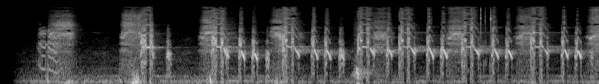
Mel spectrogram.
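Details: Brown francolin call used by hunters to draw other francolins together: loud harsh squawking bursts, then a rapid series of short downward-slurred whistled notes repeated in steady groups, with clicking and rustling noises throughout.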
